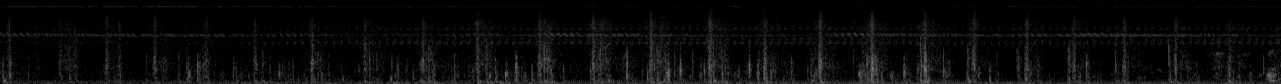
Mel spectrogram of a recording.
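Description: Leaves and twigs rustle and snap as people push through dense undergrowth.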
